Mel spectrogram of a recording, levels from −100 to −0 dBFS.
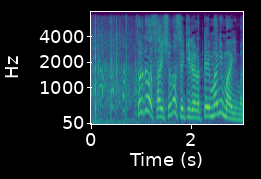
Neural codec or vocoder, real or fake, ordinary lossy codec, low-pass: none; real; none; 7.2 kHz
